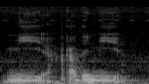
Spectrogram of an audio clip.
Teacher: academia demora mais na última aqui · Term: sílaba tônica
